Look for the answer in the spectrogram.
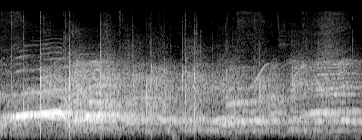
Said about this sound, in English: Uh, if you don't know me, sounds like some of you know me or just clapping because it's fun.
